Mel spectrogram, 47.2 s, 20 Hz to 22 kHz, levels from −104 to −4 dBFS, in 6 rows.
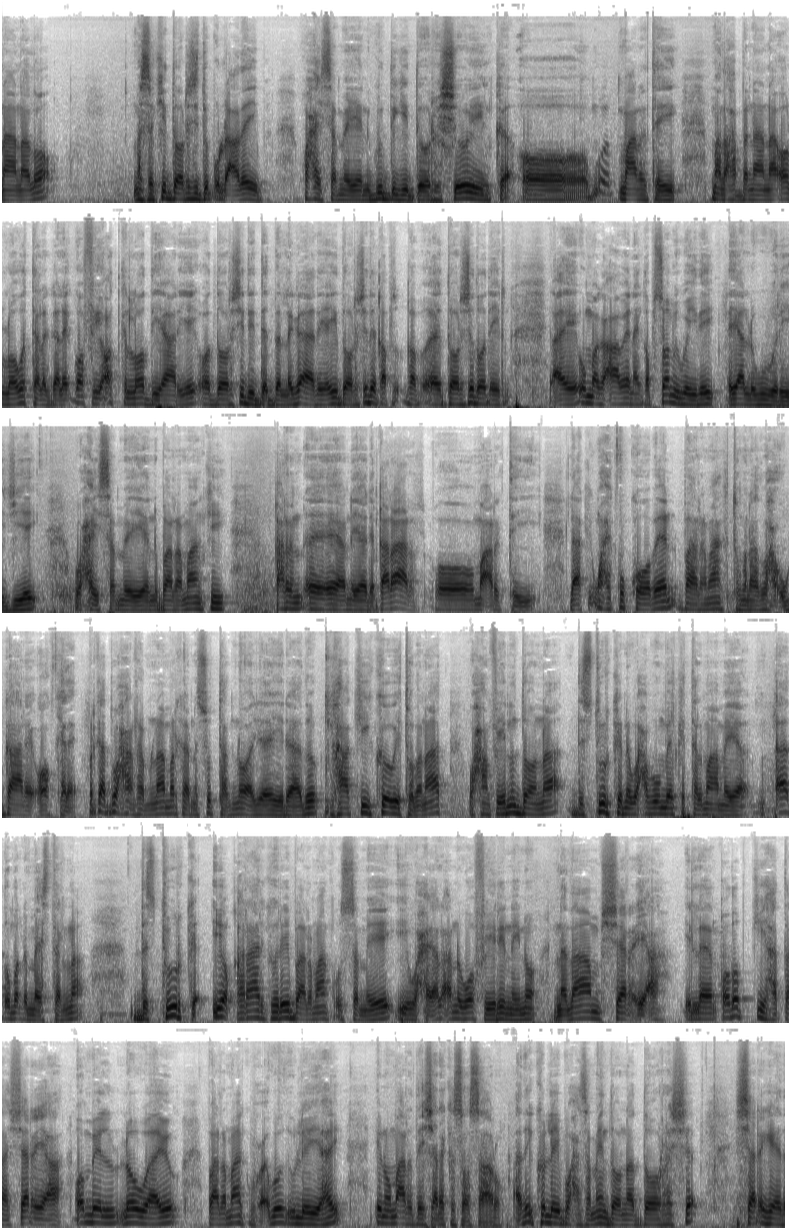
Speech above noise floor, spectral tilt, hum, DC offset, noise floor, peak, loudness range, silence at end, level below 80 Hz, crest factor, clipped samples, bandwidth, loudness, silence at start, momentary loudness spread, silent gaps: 26 dB; -6 dB/octave; none; under 0.1%; -42 dBFS; -2 dBFS; 2 LU; 0 s; -36 dBFS; 14 dB; under 0.1%; 17 kHz; -16 LUFS; 0 s; 6 LU; none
